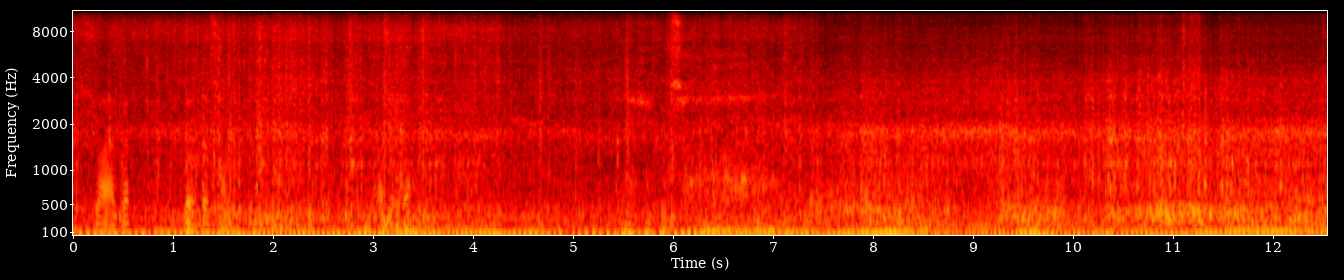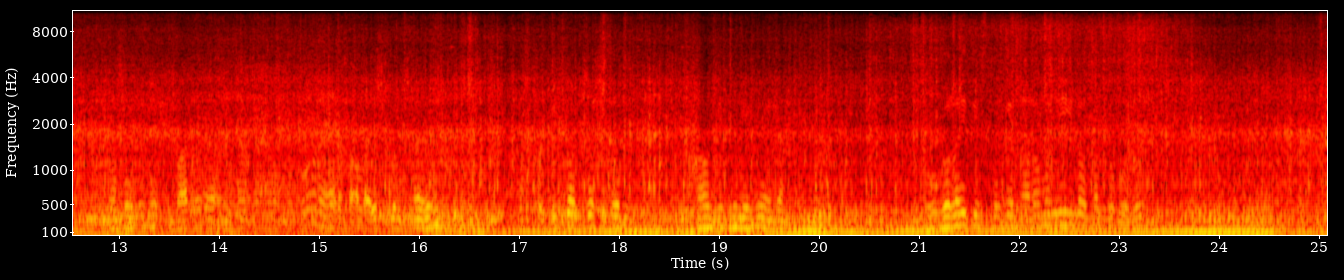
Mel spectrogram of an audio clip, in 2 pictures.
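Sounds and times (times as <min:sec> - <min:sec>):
motorcycle engine at low revs: 0:00.0 - 0:25.0
rattling and clatter: 0:00.0 - 0:25.0.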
